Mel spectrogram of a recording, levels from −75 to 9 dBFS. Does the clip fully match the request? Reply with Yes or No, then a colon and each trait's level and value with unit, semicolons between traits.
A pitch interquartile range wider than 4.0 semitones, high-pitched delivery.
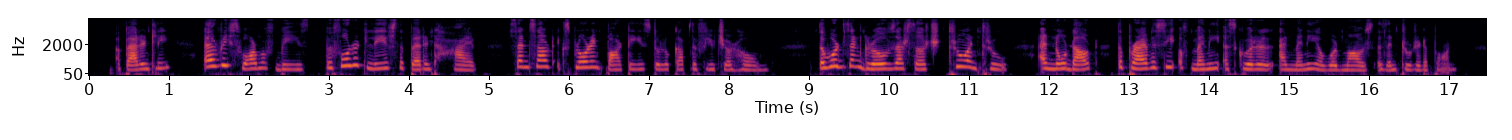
Yes: average, 4.5 semitones; high, 235 Hz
